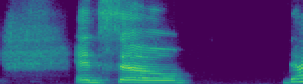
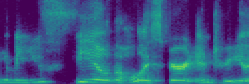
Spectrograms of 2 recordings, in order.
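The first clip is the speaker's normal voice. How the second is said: ordinary talk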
